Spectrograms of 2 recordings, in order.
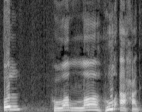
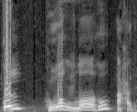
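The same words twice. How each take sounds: First: The syllable 'hu' is joined to 'ahad'. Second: The syllable 'hu' stays joined to 'Allah'. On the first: The speaker calls it wrong. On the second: The speaker calls it right.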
